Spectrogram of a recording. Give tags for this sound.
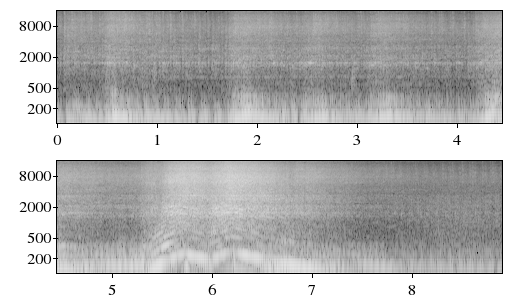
motorcycle; revving

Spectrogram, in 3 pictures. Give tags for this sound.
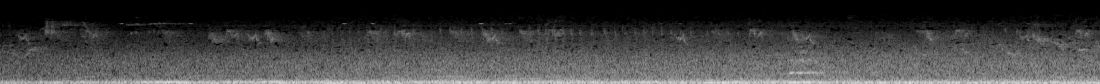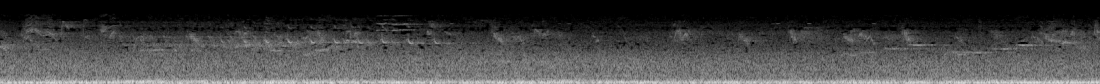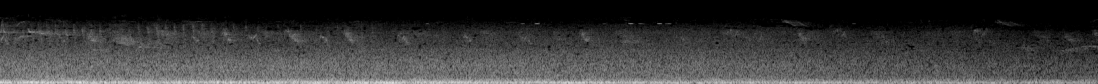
city; nose; ambient; park; birds

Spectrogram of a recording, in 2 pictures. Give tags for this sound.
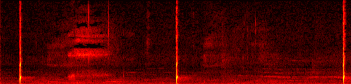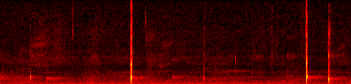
descorche; efectos; sonoros

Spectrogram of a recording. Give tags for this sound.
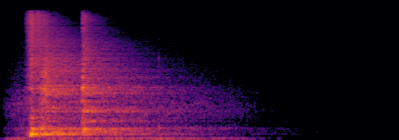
ambient; beer; disgusting; drunk; fart; halloween; human; male; pub; reverb; vocal; voice

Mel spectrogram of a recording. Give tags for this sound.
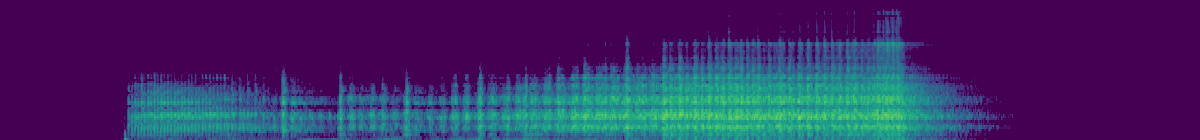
rise; tension

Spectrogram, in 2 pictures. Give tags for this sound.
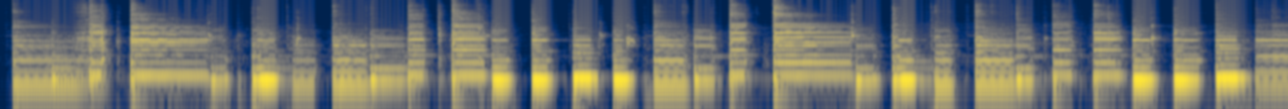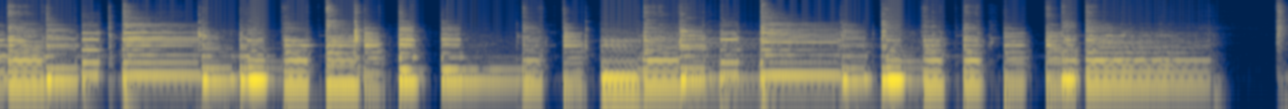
improvised; guitar; acoustic; loop

